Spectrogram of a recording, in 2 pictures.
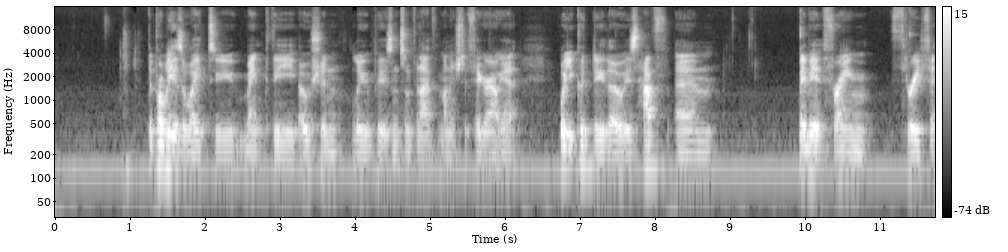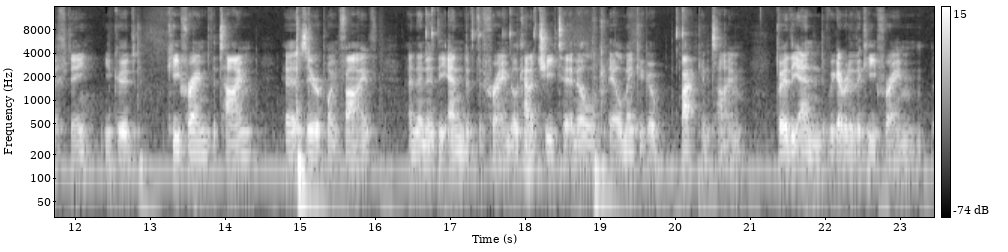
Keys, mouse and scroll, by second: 6.5 scroll down 7, 6.5 space, 8.1-8.9 scroll down 3, 8.9-10.0 scroll up 1, 10.0 click, 14.9 i, 16.6 click, 17.2 click, 17.6 click, 18.1 click, 18.8 Delete.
